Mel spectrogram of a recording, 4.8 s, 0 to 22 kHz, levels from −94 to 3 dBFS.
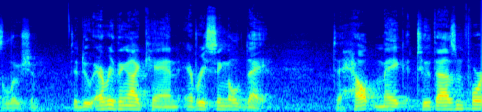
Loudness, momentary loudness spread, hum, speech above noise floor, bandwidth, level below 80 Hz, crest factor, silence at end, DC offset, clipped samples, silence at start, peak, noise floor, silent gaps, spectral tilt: -36 LUFS; 16 LU; none; 23 dB; 17.5 kHz; -70 dBFS; 20 dB; 0 s; under 0.1%; under 0.1%; 0 s; -16 dBFS; -59 dBFS; none; -4.5 dB/octave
